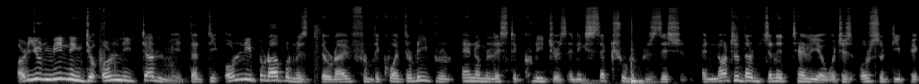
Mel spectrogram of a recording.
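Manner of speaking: put-on Russian accent. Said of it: "That's Russian".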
